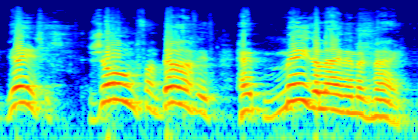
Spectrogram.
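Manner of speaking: loud, high cry for mercy; blind man's cry. Retold or imitated. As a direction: call out like a beggar begging to be heard. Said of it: "Zoals de blinde man in Jericho riep". (luide smeekroep van de blinde man)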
